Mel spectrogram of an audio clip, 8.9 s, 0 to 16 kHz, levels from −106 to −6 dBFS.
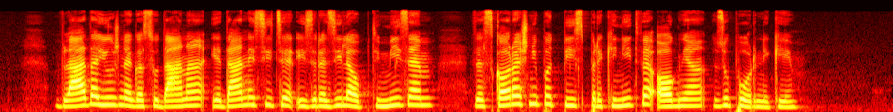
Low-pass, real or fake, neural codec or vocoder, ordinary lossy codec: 10.8 kHz; real; none; none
